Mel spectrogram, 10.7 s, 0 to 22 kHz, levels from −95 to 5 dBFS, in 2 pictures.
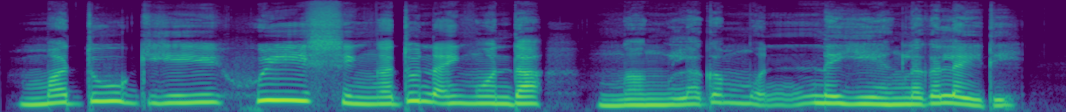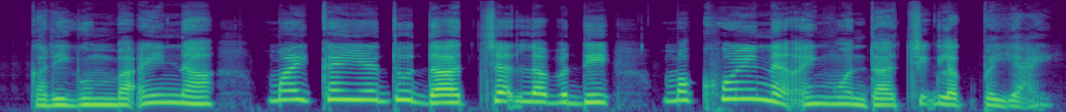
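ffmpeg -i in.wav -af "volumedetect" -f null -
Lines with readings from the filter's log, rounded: mean_volume: -18.6 dB
max_volume: -2.2 dB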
